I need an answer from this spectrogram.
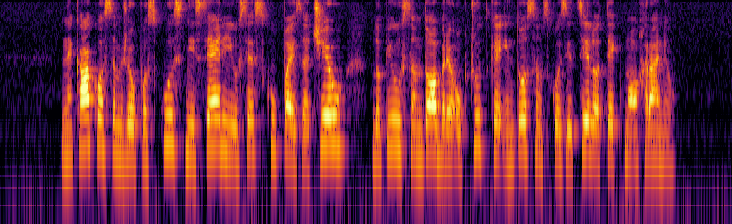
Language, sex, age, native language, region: Slovenian, female, 30-49, Slovenian, Central Slovenia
